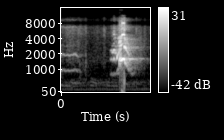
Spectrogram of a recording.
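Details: Four-week-old Jack Russell Terrier puppies from JoJo's litter; one short, sharp yip rising into a bright burst that fades within half a second, preceded by a faint steady tone and otherwise quiet.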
